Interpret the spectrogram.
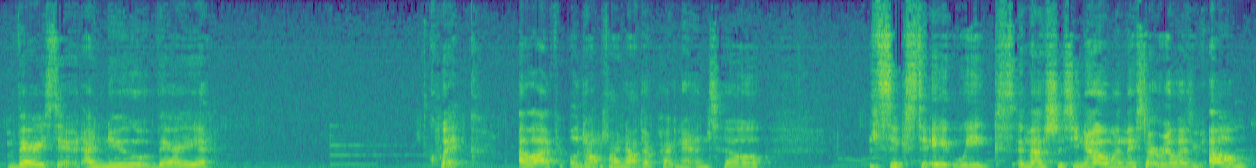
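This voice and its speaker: A woman's voice: mid-range voice, darkish tone, echoey room, far from the mic, low-quality recording. A young woman vlogger with a stuffed-up nose, chatting candidly and casually with lots of filler words. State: congested. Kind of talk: casual vlog chat.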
